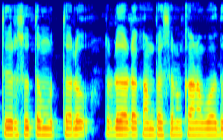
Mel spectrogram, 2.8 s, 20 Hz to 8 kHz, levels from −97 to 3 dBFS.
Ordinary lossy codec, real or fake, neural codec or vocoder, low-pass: none; real; none; 7.2 kHz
